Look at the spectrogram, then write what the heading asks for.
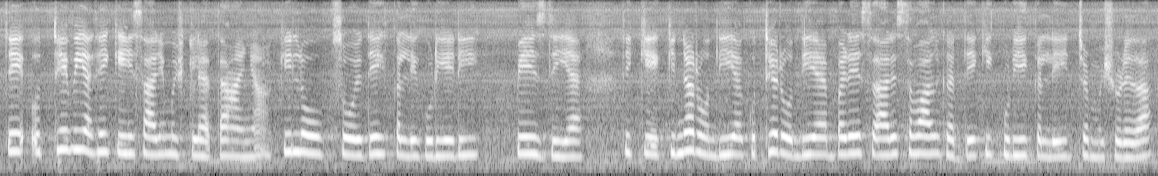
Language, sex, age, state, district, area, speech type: Dogri, female, 18-30, Jammu and Kashmir, Reasi, rural, spontaneous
